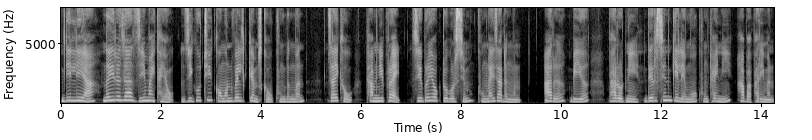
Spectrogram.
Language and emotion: Bodo, neutral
